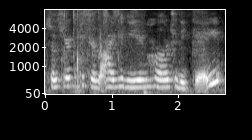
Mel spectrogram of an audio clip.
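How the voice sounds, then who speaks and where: A young girl reads a children's story out loud in a high voice. Her pitch swings around in an animated way. She often stumbles, repeats a phrase, and slips into casual asides. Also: brisk, a little hiss or hum, rough recording. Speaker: read-aloud host. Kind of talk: reading a children's book aloud with casual asides.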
